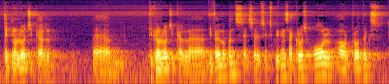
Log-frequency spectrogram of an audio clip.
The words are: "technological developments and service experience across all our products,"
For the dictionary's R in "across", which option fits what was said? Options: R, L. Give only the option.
R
